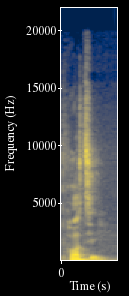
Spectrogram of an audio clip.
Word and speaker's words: PuTTY: linux operating system is known as potty potty client it's spelled p-u-t-t-y so let's head over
